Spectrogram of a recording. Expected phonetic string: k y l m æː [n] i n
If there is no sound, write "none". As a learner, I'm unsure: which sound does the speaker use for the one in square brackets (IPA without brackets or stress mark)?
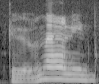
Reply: n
